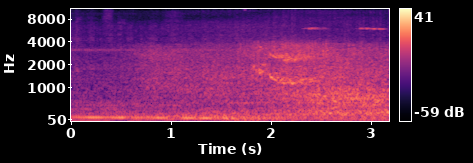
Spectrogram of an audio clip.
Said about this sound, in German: Plötzlich hielt ein Bus an der Haltestelle.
